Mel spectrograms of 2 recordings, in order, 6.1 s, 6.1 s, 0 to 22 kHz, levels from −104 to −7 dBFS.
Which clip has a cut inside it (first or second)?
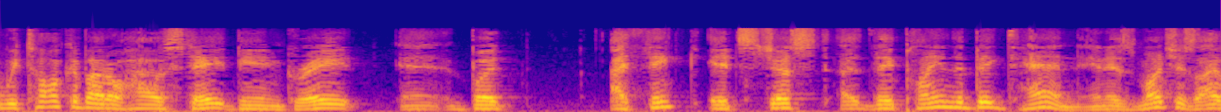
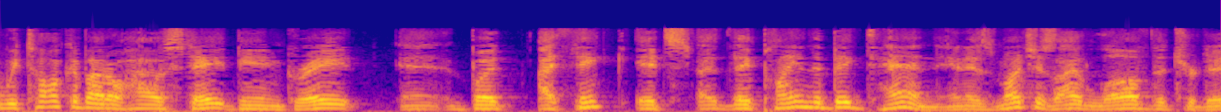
second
